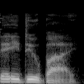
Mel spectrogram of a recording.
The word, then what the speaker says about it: adobe: Vermont 1847 pronounced somry Adobe pronounced a duai a thick clay of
